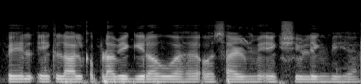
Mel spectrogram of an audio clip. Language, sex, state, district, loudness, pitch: Hindi, male, Bihar, Kaimur, -17 LUFS, 125 Hz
